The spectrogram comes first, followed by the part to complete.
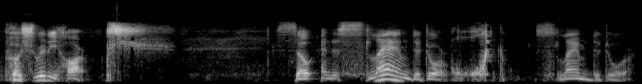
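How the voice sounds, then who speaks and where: A man with a creaky, breathy edge reads a children's storybook aloud slowly, his pitch very animated. He often stops to explain words and point out pictures, and the recording sounds dull and lo-fi.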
